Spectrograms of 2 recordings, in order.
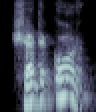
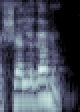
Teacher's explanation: गर्म हवा निकलेगी मुंह से, तब वो मूर्धन्य बनेगा, नहीं तो तालव्य हो गया। शलगम, इसमें हवा गर्म नहीं निकलेगी।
